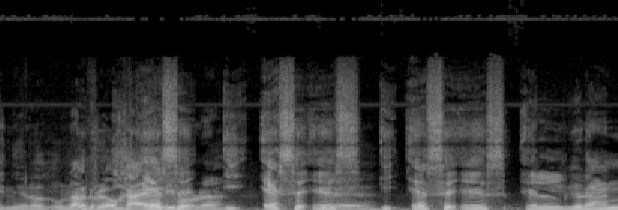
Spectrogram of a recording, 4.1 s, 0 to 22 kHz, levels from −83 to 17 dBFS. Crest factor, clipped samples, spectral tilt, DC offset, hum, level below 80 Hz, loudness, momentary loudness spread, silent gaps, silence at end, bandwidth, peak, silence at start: 16 dB; under 0.1%; -5 dB/octave; under 0.1%; none; -34 dBFS; -16 LUFS; 9 LU; none; 0 s; over 20 kHz; 0 dBFS; 0 s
